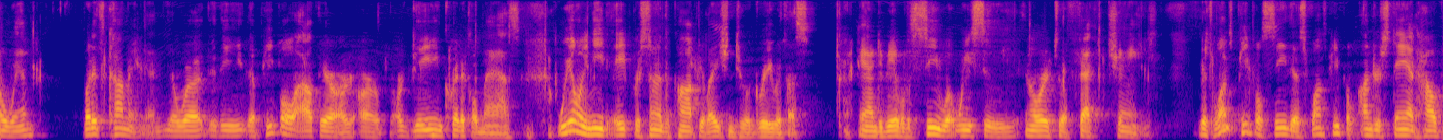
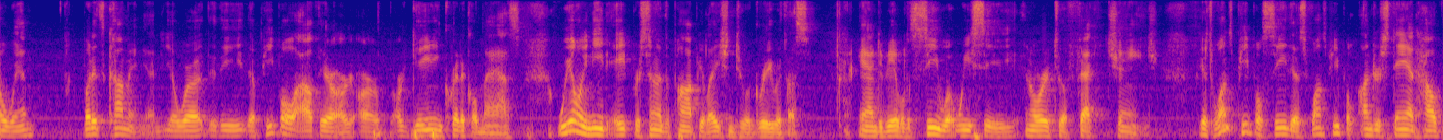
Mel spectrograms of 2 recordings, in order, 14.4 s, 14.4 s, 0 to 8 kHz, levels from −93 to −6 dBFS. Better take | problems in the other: second | noise reduction (neural mask model Resemble Enhance denoiser)

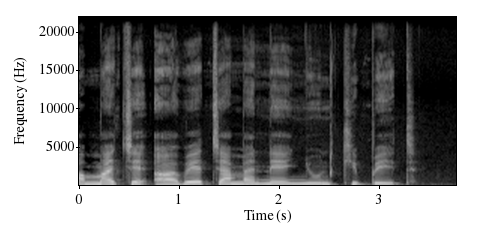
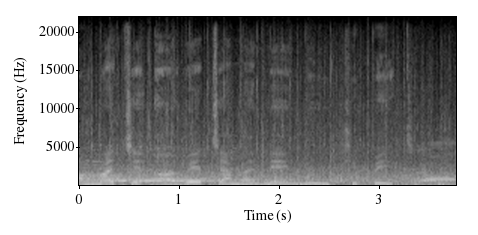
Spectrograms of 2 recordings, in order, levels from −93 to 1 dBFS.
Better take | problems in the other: first | background sound (Crowd); as loud as the speech

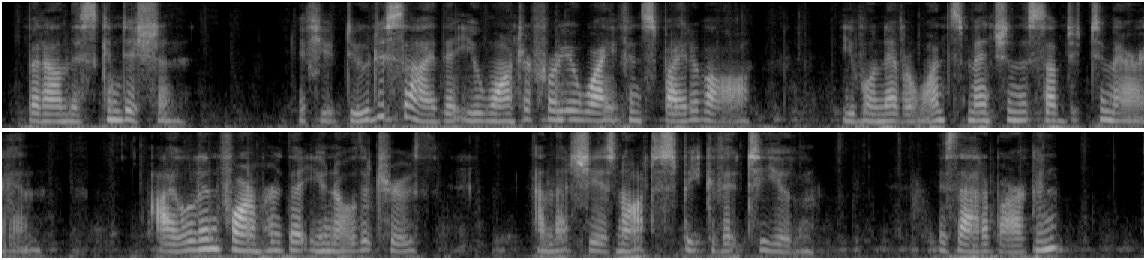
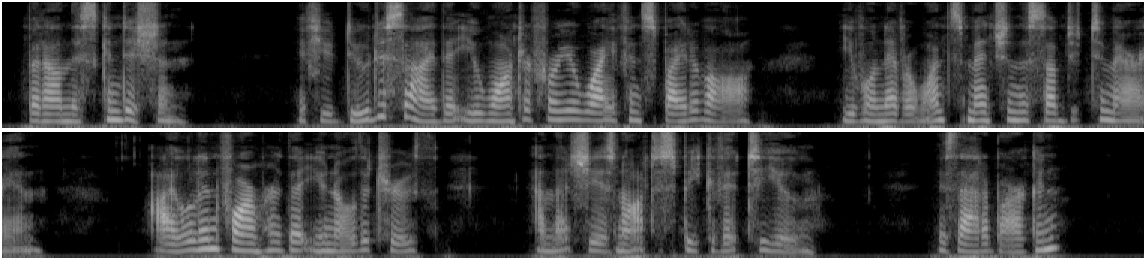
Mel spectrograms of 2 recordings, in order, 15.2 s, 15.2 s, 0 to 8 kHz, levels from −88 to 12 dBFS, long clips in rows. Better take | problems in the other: second | noise reduction (neural separator model SepFormer DNS4)

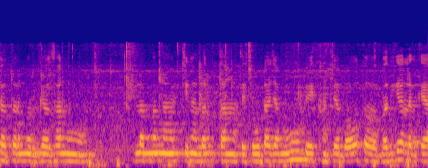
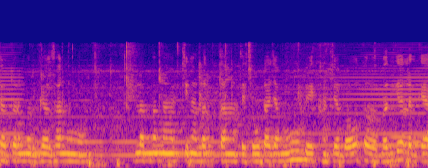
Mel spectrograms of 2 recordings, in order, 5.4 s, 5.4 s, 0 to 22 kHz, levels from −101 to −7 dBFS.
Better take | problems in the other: first | background sound (Bowed string instrument + Organ); 13 dB below the speech

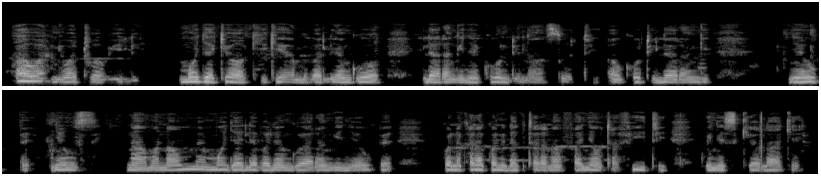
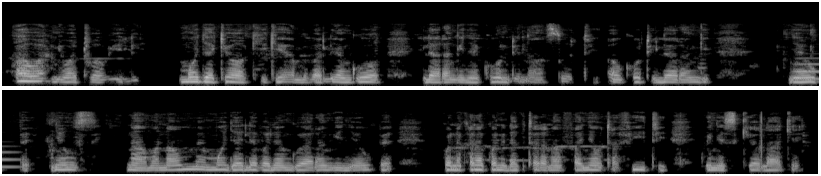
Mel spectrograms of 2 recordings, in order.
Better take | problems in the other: first | background sound (Brass instrument); 9 dB below the speech

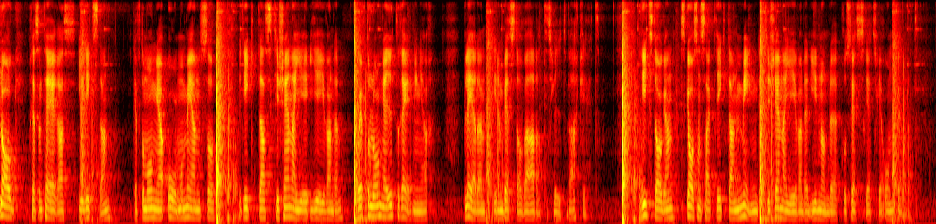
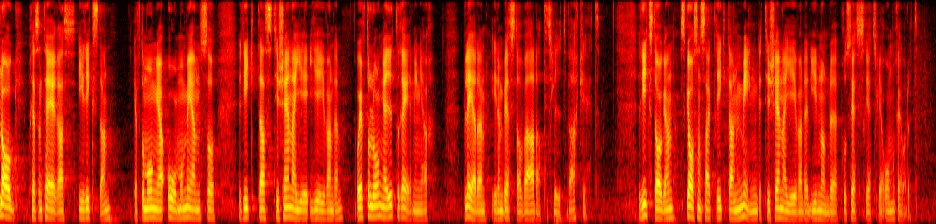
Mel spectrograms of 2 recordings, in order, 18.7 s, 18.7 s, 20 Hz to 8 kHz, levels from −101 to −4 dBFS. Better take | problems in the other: second | background sound (Shatter); 2 dB below the speech // room echo; dies away in 0.6 s

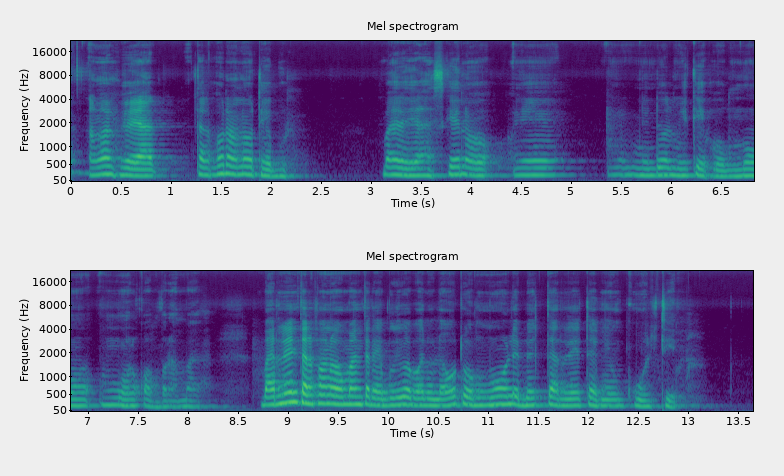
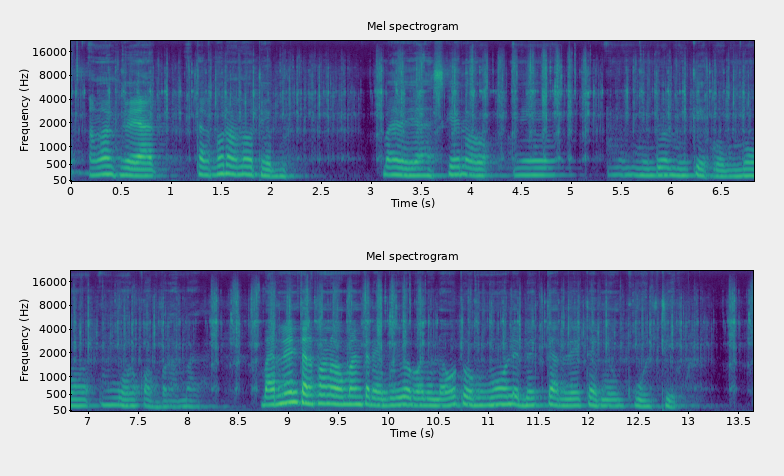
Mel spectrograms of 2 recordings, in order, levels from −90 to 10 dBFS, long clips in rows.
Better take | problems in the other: first | background sound (Rattle); 11 dB below the speech

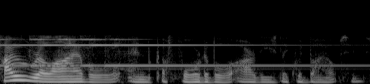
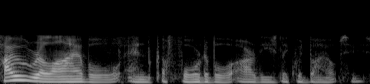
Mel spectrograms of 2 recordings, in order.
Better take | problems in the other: second | background sound (Bell / Doorbell); 4 dB below the speech

